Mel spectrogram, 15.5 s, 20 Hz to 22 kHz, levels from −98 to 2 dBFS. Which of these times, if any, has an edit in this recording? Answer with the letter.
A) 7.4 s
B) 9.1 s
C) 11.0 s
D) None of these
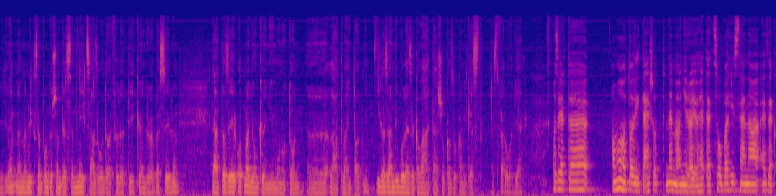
D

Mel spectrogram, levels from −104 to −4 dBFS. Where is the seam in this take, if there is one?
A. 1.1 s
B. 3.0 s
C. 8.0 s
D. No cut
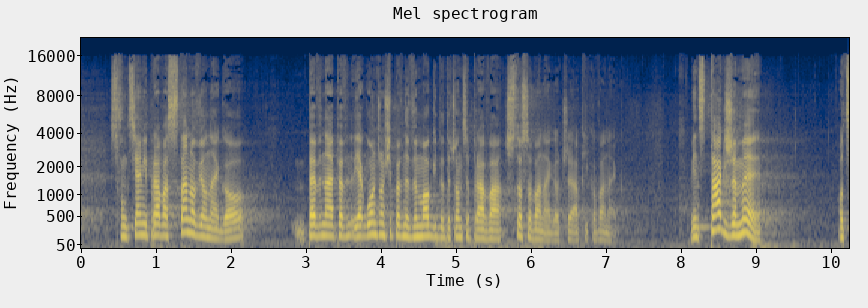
C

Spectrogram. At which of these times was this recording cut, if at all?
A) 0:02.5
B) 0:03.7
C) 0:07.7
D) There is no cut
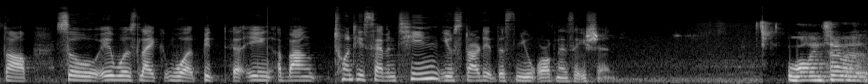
D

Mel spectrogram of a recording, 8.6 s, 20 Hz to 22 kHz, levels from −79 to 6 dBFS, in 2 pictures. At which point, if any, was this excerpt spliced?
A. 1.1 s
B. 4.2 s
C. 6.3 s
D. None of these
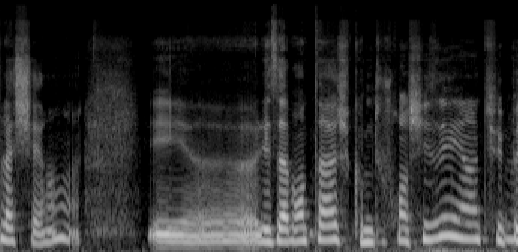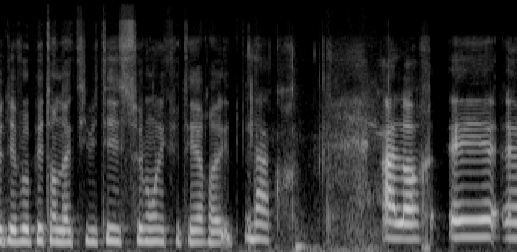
C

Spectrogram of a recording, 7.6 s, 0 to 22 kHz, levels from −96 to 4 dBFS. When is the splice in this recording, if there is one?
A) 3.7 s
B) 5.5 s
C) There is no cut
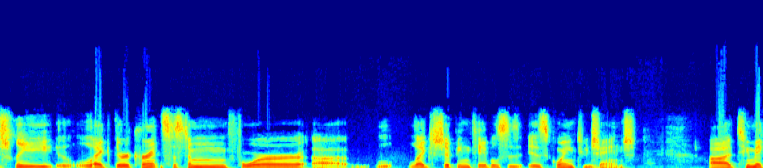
A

